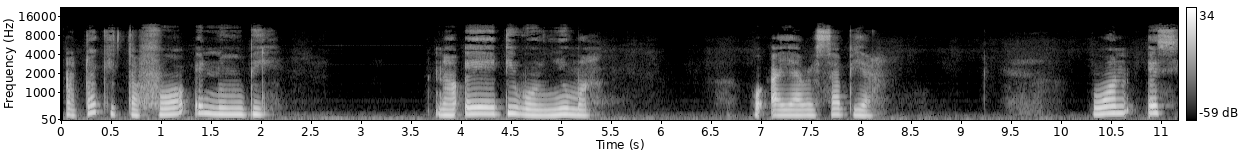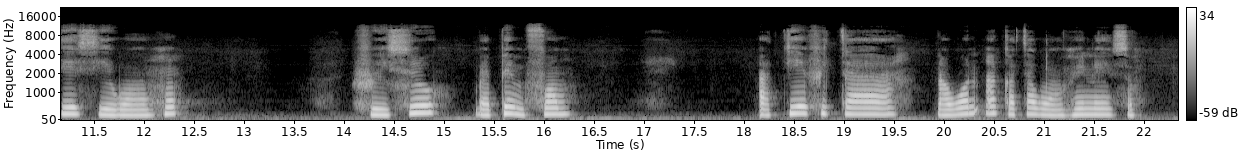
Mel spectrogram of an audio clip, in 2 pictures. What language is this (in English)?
Akan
